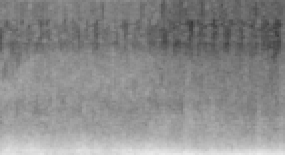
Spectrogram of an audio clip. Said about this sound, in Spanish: Viernes, pasado por agua en gran parte de España y con sonido de tormenta.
